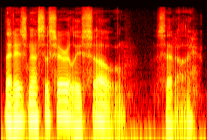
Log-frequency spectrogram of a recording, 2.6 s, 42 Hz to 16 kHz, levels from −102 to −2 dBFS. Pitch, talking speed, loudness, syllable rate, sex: 95 Hz, 140 wpm, -17 LUFS, 5.1 syllables/s, male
